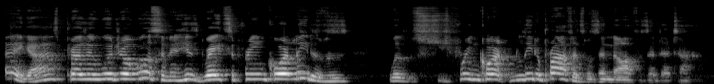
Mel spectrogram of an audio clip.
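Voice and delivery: mock pompous official. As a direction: announce it like a smug big shot. Mocking the powerful.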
